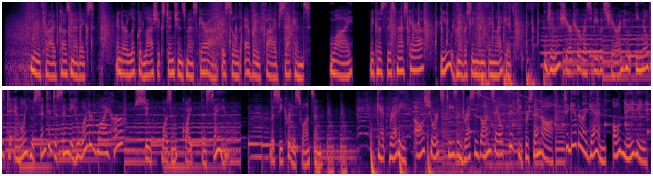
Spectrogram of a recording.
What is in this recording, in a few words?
F ENG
